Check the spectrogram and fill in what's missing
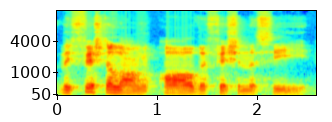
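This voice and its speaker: Reading a children's story at bedtime, this middle-aged man uses a lowish, unhurried voice with vocal fry, and a faint hiss or hum sits under the audio. His delivery is goofy and sing-song, interrupted by jokey remarks.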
